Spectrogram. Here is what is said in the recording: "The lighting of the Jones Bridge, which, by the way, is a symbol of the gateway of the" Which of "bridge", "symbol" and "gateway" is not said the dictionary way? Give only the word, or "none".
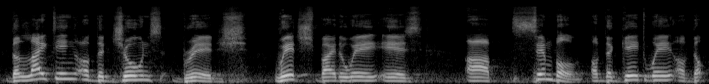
none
